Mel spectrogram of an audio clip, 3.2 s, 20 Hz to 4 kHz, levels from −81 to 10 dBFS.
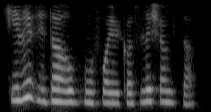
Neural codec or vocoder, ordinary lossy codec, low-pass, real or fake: codec, 16 kHz, about 1 kbps, DyCAST, with the encoder's durations; MP3, 24 kbps; 3.6 kHz; fake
